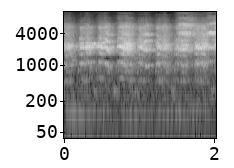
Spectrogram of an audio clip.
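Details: Newly hatched cockatoo chick being hand-fed: a steady, harsh, raspy hiss rising and falling in waves, with short dips between bursts roughly every half second.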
